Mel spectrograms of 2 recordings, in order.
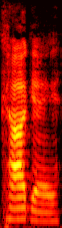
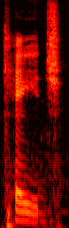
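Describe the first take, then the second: First: The name does not sound like 'cage'. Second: The name sounds like the word 'cage'. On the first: The speaker calls it right. "the main character's name was Kage" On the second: The speaker calls it wrong. "pronouncing the character's name Cage"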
